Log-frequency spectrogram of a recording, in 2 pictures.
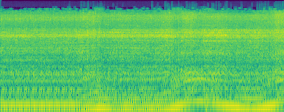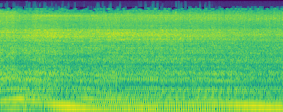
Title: Buick regal gse slightly warm misfire video..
